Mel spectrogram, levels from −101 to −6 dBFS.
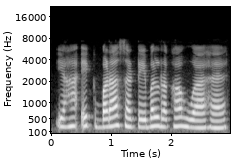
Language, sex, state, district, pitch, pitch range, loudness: Hindi, female, Jharkhand, Garhwa, 255 Hz, 240-275 Hz, -17 LUFS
